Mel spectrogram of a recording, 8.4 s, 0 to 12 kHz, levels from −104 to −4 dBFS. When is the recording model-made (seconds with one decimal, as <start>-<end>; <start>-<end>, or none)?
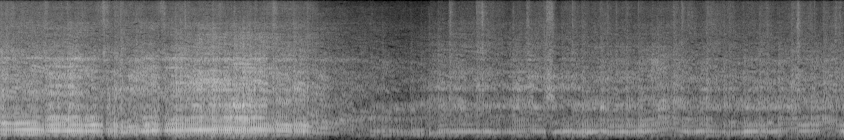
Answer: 2.7-3.4; 4.7-6.7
